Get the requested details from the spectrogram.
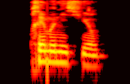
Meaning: premonition
- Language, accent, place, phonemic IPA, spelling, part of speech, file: French, France, Lyon, /pʁe.mɔ.ni.sjɔ̃/, prémonition, noun, LL-Q150 (fra)-prémonition.wav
